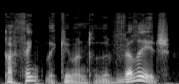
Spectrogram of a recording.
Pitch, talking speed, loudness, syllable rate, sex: 100 Hz, 235 wpm, -19 LUFS, 6.1 syllables/s, male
